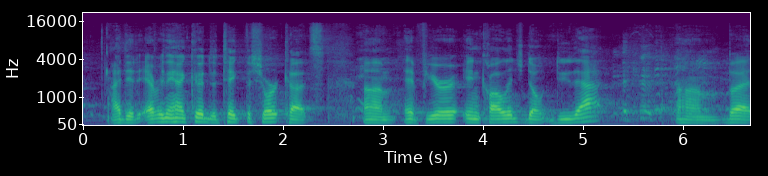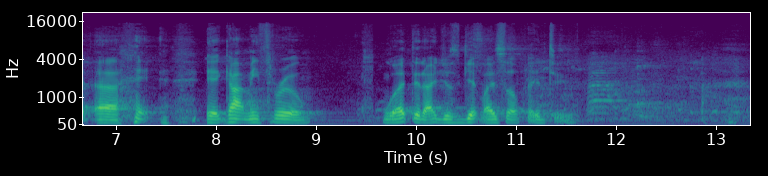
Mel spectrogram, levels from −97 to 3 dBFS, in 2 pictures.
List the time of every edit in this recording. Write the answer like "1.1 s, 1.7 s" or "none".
9.6 s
